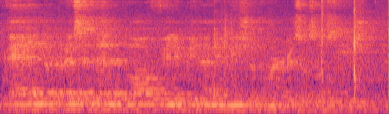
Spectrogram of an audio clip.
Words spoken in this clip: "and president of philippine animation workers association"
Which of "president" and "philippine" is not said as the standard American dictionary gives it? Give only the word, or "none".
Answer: president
